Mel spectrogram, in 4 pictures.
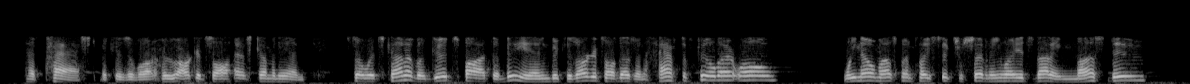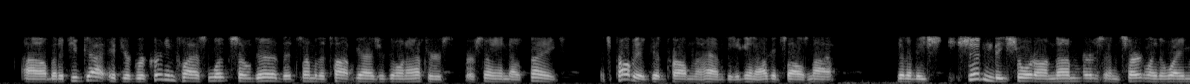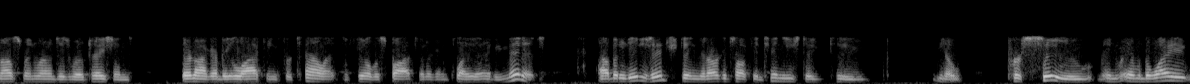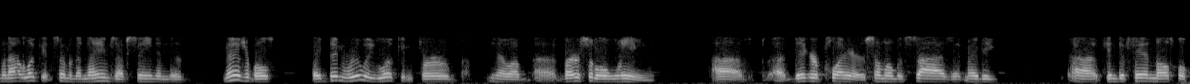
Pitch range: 130-155 Hz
